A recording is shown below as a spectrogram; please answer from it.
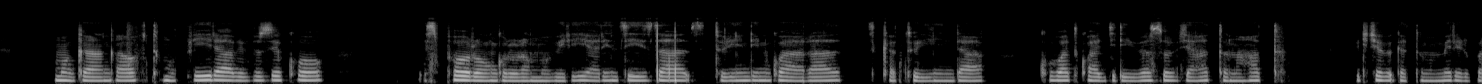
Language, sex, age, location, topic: Kinyarwanda, female, 25-35, Kigali, health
